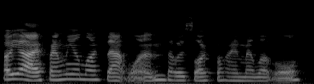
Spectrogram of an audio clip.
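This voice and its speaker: A woman's voice: mid-range voice, fast talker, a bit bright, muffled recording. Young woman casually streaming a game. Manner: casual, rambling, talks to chat, frequent fillers. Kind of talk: casual gaming stream chat.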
